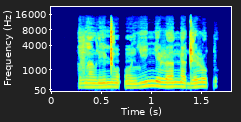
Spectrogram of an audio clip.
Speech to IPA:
vãu̯ɾĩ ɖõʔõʎiŋi ɭɜ ŋæɖɪɭop

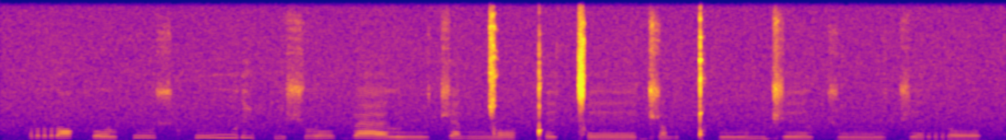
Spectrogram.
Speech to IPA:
rɒkolpuːʃ kuːɾi piʃluːb æːluːt͡ʃæn ŋ͡ǀo ǃeǀeːd͡ʒɒn ǃʰuːnd͡ʒeːl t͡ʃuːt͡ʃe ro

